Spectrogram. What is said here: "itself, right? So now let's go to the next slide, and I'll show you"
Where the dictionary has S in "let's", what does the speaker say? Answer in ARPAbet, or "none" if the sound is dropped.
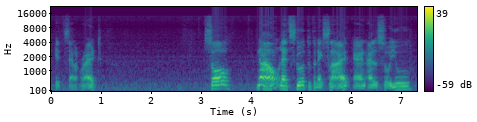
S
